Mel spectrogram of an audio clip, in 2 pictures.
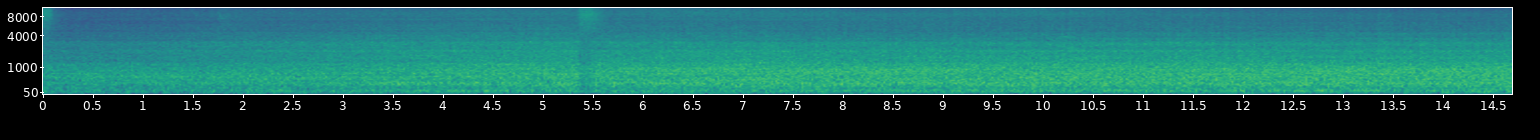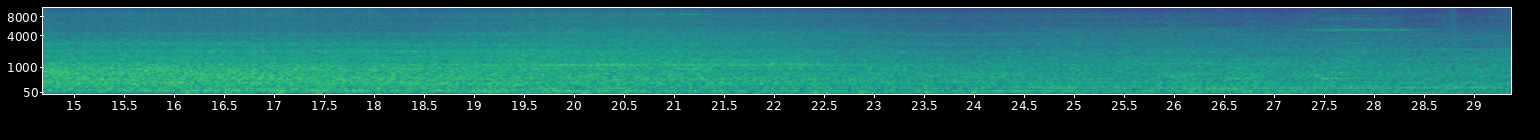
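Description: An Arriva Trains Wales Class 150 Sprinter diesel multiple unit passes close by with a steady rumble of engine and wheels on the rails. The rumble grows over the first few seconds, is loudest through the middle and eases off near the end as the train draws away.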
